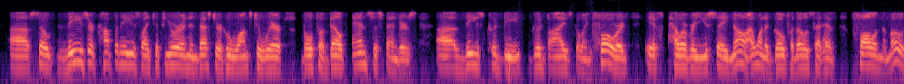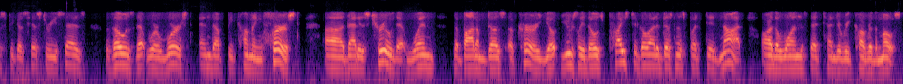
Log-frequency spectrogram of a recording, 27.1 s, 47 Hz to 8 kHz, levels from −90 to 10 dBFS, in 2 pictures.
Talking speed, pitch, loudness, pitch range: 185 wpm, 135 Hz, -21 LUFS, 130-145 Hz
